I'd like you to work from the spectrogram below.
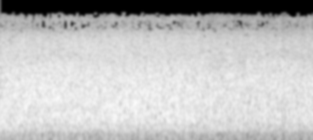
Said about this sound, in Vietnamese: Thân mến chào tất cả các bạn dễ thương tại chùa Hoàng Pháp. Cho một tràng pháo tay thật lớn nữa nào.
